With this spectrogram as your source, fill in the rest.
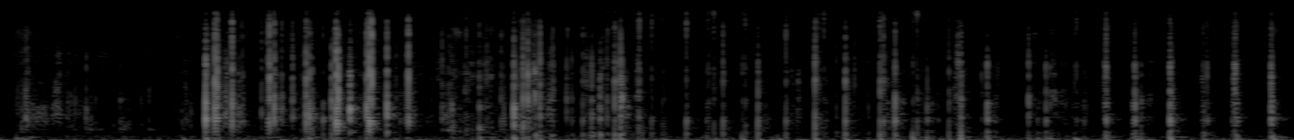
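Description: A round purple plastic container lid, resting on a fur rug and held by its edge, is tapped on top and scratched along its rim and edge with long nails. Fast, bright, dry clicks and scratchy rasps follow one another in quick bursts, each dying away almost instantly.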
